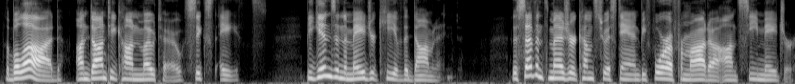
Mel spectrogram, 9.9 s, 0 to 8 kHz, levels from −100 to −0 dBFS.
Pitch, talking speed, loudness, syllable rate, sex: 190 Hz, 165 wpm, -20 LUFS, 5.7 syllables/s, female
